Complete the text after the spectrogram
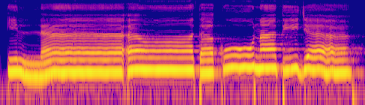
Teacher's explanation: Maka nun sukunnya ini dibunyikan samar-samar menuju huruf ta. Jadi bukan an tapi samar, tapi samarnya masih jauh lebih besar dibandingkan dengan dengungannya ya. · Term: ikhfa aqrab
